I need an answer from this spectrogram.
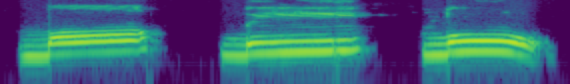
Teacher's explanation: huruf Dod ini tidak punya aliran udara atau aliran nafas · huruf Dod ini punya aliran suara jadi tidak punya aliran nafas tapi punya aliran suara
